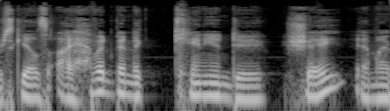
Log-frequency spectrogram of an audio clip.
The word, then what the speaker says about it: Canyon de Chelly: be of smaller scales, I haven't been to Canyon de Chelly. Am I pronouncing that correctly?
